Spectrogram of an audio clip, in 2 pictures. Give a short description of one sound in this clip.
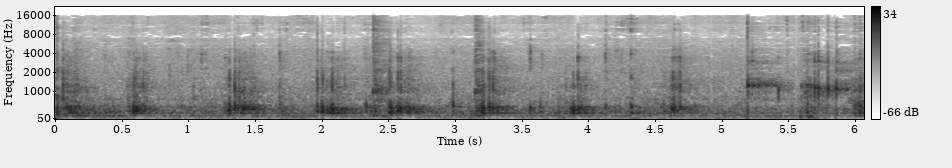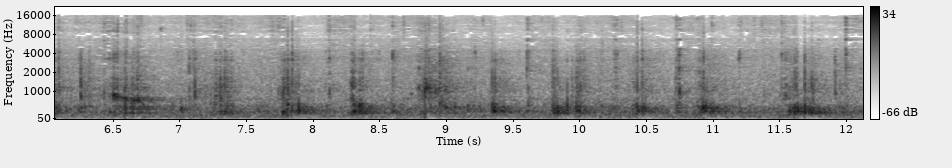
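A young woman chews and crunches ice loudly, close to a microphone.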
